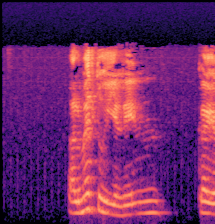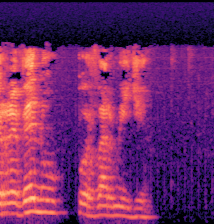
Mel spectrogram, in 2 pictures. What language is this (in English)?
Esperanto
